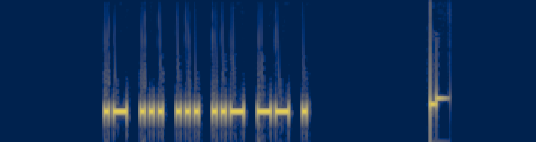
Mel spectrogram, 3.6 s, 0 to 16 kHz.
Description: Morse code, heard as a keyed tone, about 40 wpm, 700 Hz. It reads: ASSUME
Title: Sentences from Top 1500 Words - New Word Drill - 40wpm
